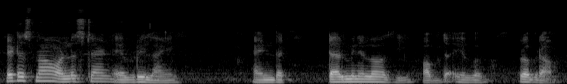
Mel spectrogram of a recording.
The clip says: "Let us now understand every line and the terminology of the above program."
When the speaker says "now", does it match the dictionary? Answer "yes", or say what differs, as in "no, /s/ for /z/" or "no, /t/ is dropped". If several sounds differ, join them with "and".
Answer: yes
